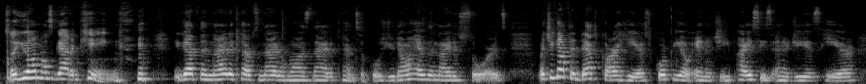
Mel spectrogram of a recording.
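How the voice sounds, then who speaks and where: Speaking straight to the camera, a woman gives a casual tarot reading in a mellow, warm, mid-pitched voice at a fairly quick pace. She is chatty, thinks aloud, and calls her viewers y'all.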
